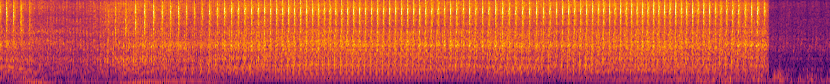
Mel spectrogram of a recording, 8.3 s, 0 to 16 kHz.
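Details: 2008 VW Passat B6 1.9 TDI, about 121,000 miles, driven 1-2 miles on low oil pressure before oil pump replaced: rapid metallic knock rising with revs, louder under throttle, cutting off sharply; owner suspects rod big-end or main bearing, unconfirmed.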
